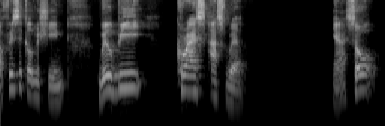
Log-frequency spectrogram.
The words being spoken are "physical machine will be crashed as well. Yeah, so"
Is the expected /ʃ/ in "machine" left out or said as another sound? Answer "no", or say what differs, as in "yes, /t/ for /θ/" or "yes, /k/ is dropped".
no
